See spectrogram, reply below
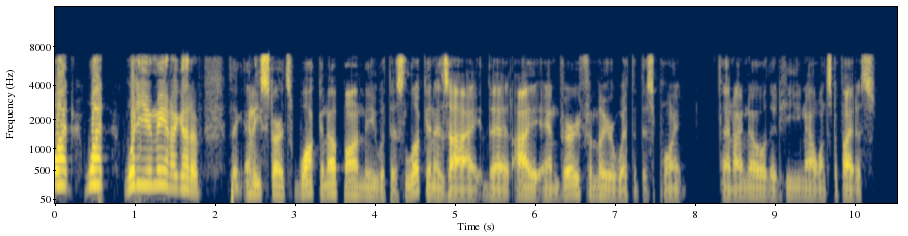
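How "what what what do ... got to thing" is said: frantic, very loud, very high shrill scream. Retelling how a prisoner reacted to being sent back: imitating someone screaming. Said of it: "starts screaming like".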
